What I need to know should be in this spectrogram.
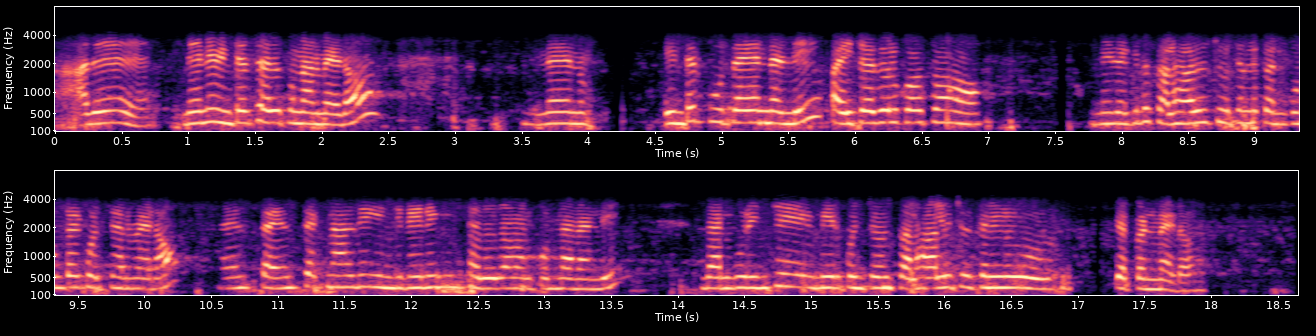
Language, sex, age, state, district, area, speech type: Telugu, female, 30-45, Andhra Pradesh, Konaseema, rural, conversation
